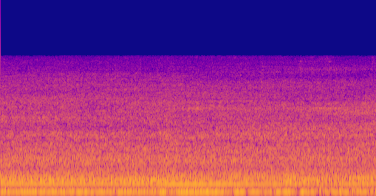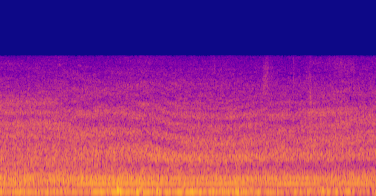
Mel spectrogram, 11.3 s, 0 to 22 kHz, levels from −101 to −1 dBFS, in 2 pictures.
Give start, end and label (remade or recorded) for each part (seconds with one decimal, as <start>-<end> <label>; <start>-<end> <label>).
0.0-11.3 recorded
